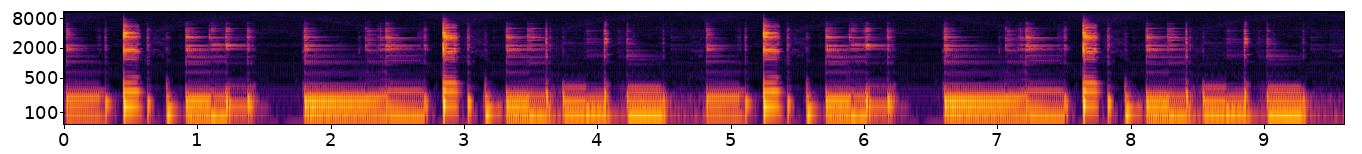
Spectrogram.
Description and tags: SlapBass GrooveLo0p C#m 1
Funk Bass Groove | Fender Jazz Bass
Ableton-Bass, Ableton-Loop, Bass, Bass-Groove, Bass-Loop, Bass-Recording, Bass-Sample, Bass-Samples, Beat, Compressor, Drums, Fender-Jazz-Bass, Fender-PBass, Fretless, Funk, Funk-Bass, Funky-Bass-Loop, Groove, Hip-Hop, Jazz-Bass, Logic-Loop, Loop-Bass, New-Bass, Soul, Synth-Bass, Synth-Loop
